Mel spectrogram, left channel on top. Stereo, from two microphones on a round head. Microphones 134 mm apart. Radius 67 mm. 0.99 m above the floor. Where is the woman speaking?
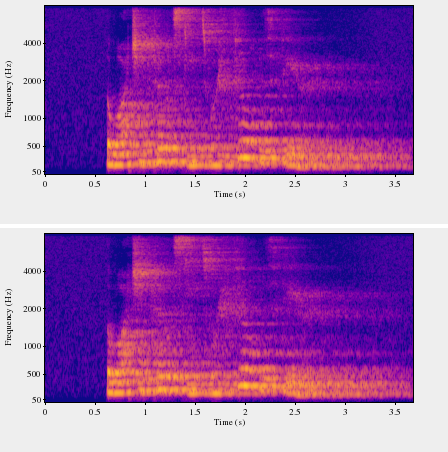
25° left (ahead or behind), 1.7 m; by 2.7 s 70° left (ahead or behind), 1.6 m.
